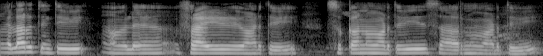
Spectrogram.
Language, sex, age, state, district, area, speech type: Kannada, female, 30-45, Karnataka, Dharwad, urban, spontaneous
